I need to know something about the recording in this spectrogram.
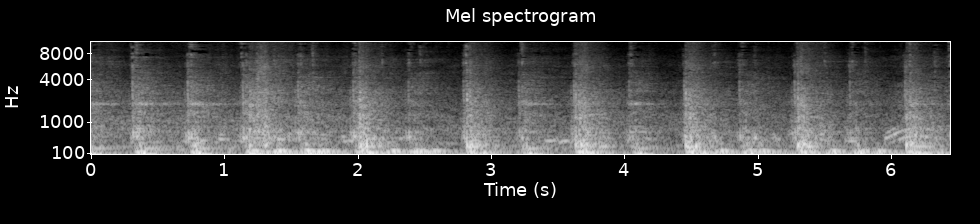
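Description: African hand drums played in a steady, driving rhythm of deep strokes and sharper slaps, about two to three main beats a second with lighter strokes between.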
